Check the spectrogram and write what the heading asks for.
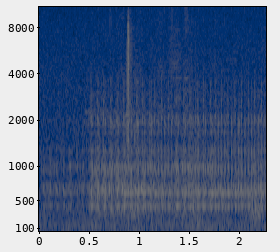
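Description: Quiet room tone with a faint steady hum, and a single small click just before a second in.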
